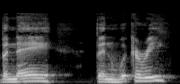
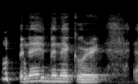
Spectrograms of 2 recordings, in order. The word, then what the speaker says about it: Bené Benwikere: just don't want to say his name, but Bené Benwikere. Did I say that right? That was good, man. Okay, I'll take it. Okay, Bené Benwikere.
